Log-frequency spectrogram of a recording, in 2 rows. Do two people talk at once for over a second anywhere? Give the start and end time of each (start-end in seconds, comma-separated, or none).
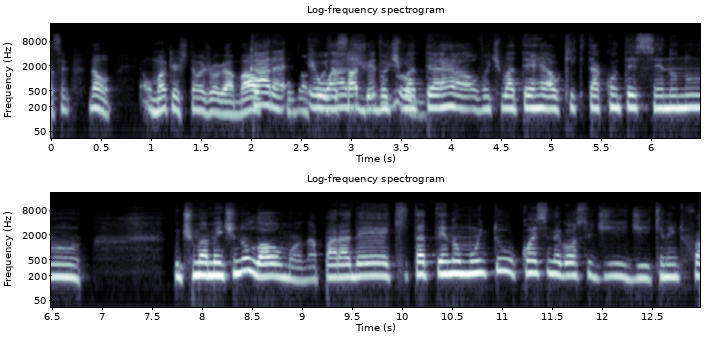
2.0-3.8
